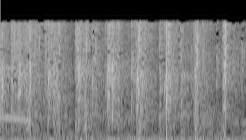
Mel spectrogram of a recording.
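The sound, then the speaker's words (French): An audience claps together for a young woman introduced as a princess, a dense, steady patter of many hands with a few sharper, louder claps standing out, continuing for the whole stretch without any talking. “Est-ce qu'on peut applaudir notre princesse?”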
